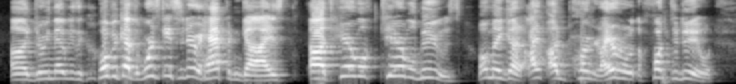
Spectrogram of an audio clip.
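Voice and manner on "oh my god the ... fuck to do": loud, frantic, panicking outburst. Retelling what someone said after losing a partnership: imitating someone panicking. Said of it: "why was he panicking".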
